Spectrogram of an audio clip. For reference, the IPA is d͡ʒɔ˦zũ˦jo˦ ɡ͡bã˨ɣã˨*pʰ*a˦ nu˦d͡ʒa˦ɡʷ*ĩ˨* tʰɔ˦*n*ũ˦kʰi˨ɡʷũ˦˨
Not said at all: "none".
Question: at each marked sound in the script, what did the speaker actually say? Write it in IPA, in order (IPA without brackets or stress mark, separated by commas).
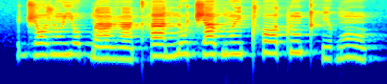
kʰ, ĩ˦, t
